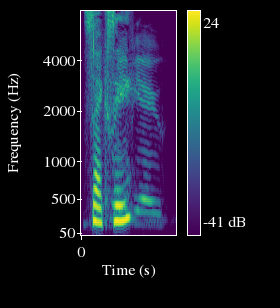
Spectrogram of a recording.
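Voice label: Female Says Sexy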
